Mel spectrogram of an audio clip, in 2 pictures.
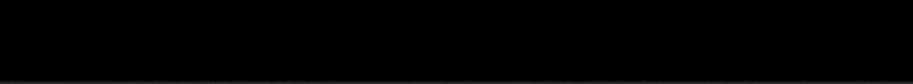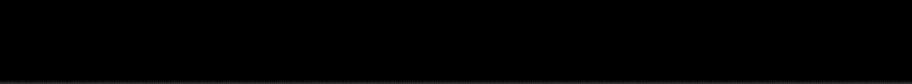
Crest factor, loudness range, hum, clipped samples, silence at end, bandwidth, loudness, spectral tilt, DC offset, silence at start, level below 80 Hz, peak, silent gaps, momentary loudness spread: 6 dB; 0 LU; 50 Hz at -65 dBFS; under 0.1%; 0 s; 12.5 kHz; -67 LUFS; -5.5 dB/octave; under 0.1%; 0 s; -64 dBFS; -56 dBFS; none; 0 LU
